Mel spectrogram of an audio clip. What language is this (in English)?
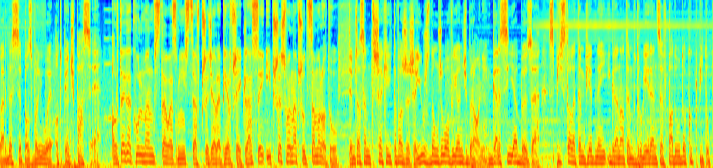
Polish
